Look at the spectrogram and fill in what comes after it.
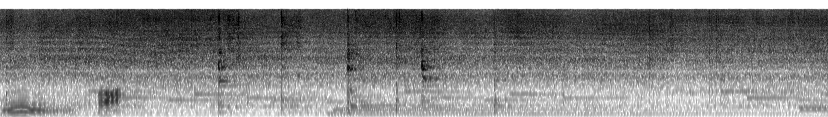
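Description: Vegetables and chicken stir-frying in a steel wok: a steady sizzle with a few sharp clicks of the stirring utensil against the pan. A steady low hum joins about three seconds in and stops near the end.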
